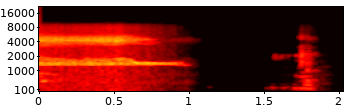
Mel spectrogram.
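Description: A man's drawn-out hissing "s" trailing off the end of a spoken "peace", fading out about a second in. A faint short click comes near the end.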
